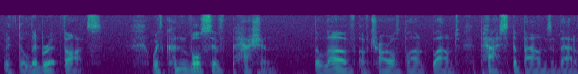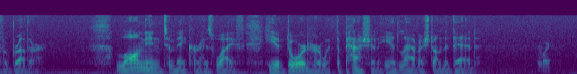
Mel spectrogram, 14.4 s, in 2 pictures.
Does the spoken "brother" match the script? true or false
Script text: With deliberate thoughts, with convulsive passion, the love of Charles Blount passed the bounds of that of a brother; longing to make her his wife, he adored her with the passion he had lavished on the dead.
true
